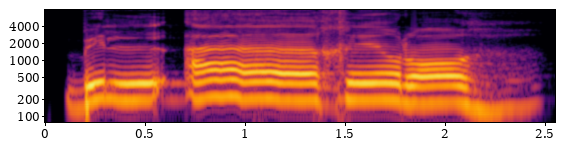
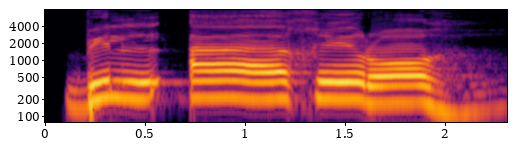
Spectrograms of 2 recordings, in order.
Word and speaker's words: بالآخرة: এই তো চিহ্ন হতে থামার কারণে এই শেষের অক্ষর গুলতা, এটা হা হয়ে গেছে। বিল আখিরাহ, গুলতাটা হা হয়ে গেছে অক্ফ করার কারণে, এবং গুলতার নিচে এই জেরটা সাকিন হয়ে গেছে। র দিয়ে হাকে ধরলে যেমন উচ্চারণ হয় এখানে তেমন উচ্চারণ হবে।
